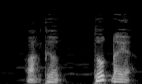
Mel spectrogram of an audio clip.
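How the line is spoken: Soft hurried reminder. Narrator (Vietnamese): Cao Công Công vội dâng lên hai viên dược hoàn, khẽ nhắc

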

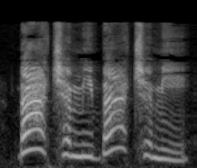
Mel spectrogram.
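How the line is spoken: Group of girls shouting. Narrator (Italian): gridava un gruppo di ragazze

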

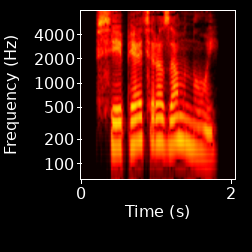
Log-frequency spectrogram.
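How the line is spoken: Steady-voiced command. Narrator (Russian): недрогнувшим голосом приказал Куприян

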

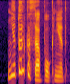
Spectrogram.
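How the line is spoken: Laughing. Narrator (Russian): рассмеялась Велька

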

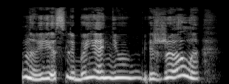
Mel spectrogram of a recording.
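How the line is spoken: Sobbing. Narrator (Russian): всхлипывает Мадде

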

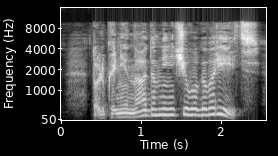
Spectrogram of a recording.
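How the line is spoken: Exclaiming. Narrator (Russian): воскликнула она

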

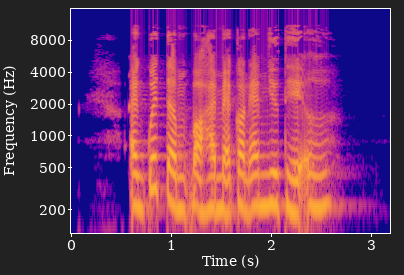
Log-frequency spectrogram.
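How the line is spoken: Stammering, at a loss. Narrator (Vietnamese): Trần Bình lắp bắp không biết phải nói gì

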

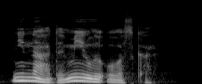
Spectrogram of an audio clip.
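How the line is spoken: Soft. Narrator (Russian): мягко сказала Ефремова

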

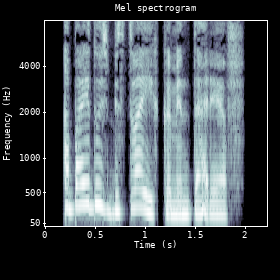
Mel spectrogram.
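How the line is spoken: Snapping retort. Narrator (Russian): огрызнулась Сара

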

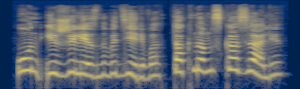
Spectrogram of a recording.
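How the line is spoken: Sobbing speech. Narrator (Russian): всхлипывая проговорила Лариса

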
